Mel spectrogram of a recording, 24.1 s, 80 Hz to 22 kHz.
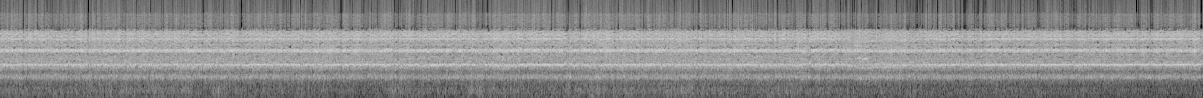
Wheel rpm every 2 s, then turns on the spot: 230, 230, 240, 230, 230, 230, 230, 230, 230, 230, 230, 230.
none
